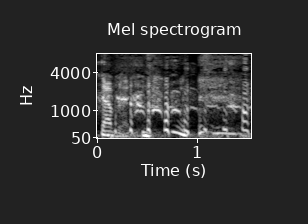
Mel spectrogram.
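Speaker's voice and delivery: very high, very slow, stretched, drawn-out mock voice.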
